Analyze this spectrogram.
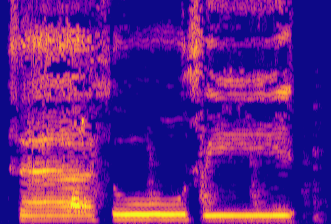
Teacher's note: জিহ্বার অগ্রভাগ সামনের উপরের দুই দাঁতের অগ্রভাগের সাথে টাচ করবে, তারপরে সা উচ্চারিত হবে নরম করে। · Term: সা এর মাখরাজ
